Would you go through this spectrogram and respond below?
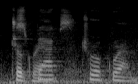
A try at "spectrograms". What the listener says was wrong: You're still saying spectrograms. It's short, and you hardly open your mouth.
